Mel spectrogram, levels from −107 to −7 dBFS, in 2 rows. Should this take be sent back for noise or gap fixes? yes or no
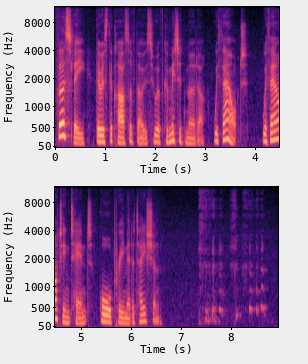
yes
